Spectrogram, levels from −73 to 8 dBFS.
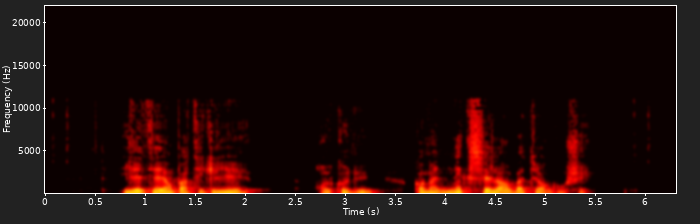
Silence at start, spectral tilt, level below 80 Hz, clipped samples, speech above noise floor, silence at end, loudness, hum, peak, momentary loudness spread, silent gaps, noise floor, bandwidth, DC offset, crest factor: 0.8 s; -6.5 dB/octave; -50 dBFS; under 0.1%; 45 dB; 0.9 s; -25 LUFS; none; -6 dBFS; 15 LU; none; -69 dBFS; 11.5 kHz; under 0.1%; 20 dB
